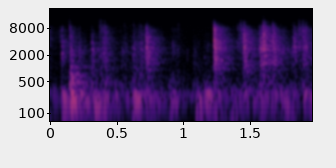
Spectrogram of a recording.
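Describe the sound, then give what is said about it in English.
A cluster of real dice, thrown all together, clatters and rattles in a dice tray, a quick run of sharp clicks and skittering taps rising and settling over a couple of seconds, fairly quiet, with no talking. “Tray noises.”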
